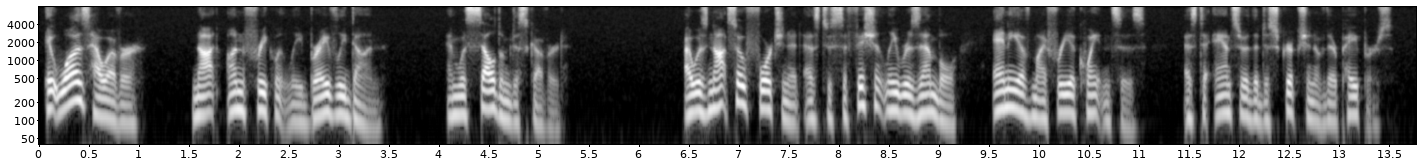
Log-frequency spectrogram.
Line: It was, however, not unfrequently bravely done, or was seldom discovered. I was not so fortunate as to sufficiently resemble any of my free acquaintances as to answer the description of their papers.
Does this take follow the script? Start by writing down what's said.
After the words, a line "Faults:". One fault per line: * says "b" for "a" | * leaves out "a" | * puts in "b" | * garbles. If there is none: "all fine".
It was, however, not unfrequently bravely done, and was seldom discovered. I was not so fortunate as to sufficiently resemble any of my free acquaintances as to answer the description of their papers.
Faults:
* says "and" for "or"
